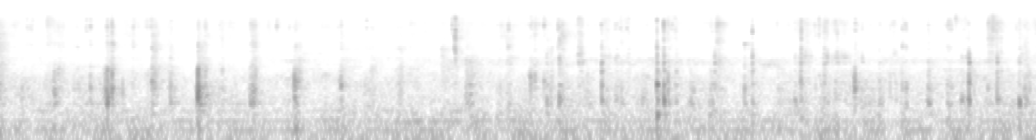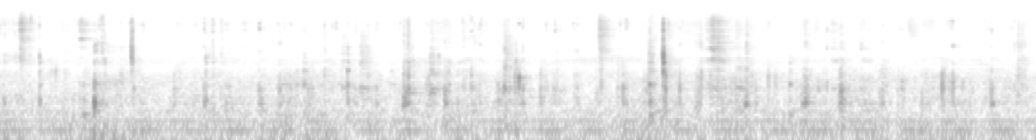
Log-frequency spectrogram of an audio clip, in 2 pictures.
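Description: A person biting and chewing a dry, crumbly edible-clay mix, with a run of short, sharp crunches.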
